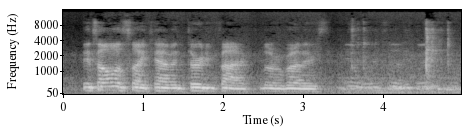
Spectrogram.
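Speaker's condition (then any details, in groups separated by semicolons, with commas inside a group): ALS; speaks via computer, feeding tube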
